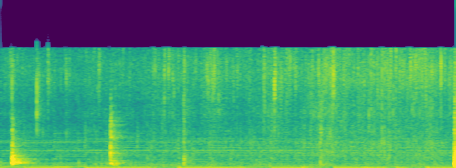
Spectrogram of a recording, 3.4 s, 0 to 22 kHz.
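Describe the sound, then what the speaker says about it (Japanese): Noodles pan-frying until crispy, a steady close sizzle with occasional scraping stirs and a low rhythmic hum underneath. "この状態でもう3分焼いていきます"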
